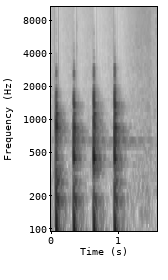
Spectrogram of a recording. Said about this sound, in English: Then there was another knock at the door.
